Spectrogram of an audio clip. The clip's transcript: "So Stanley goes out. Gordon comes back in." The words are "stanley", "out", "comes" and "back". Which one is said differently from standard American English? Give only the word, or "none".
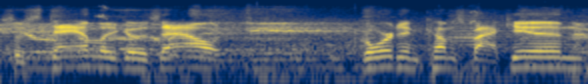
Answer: none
